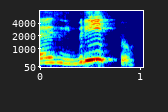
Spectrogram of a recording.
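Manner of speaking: "librito" with the middle BRI stretched; stress on BRI. Shown as a demonstration. Teacher correcting for pupils, stress on BRI in "librito". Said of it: "En la bri".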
